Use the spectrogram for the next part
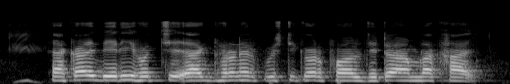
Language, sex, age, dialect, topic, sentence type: Bengali, male, 25-30, Northern/Varendri, agriculture, statement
